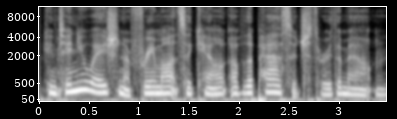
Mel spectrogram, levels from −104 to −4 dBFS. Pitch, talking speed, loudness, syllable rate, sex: 195 Hz, 175 wpm, -15 LUFS, 5.3 syllables/s, female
